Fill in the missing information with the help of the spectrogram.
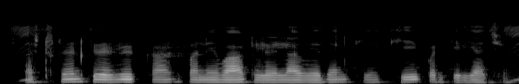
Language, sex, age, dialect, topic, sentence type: Maithili, female, 25-30, Southern/Standard, banking, question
